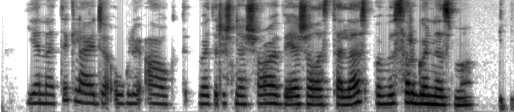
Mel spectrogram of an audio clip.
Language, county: Lithuanian, Klaipėda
